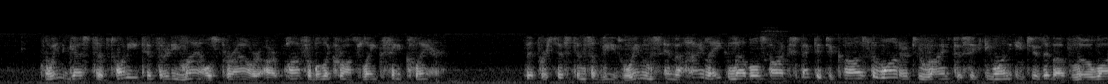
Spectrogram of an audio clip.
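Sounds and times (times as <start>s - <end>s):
automated computer voice speaking: 5.3s - 11.0s.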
